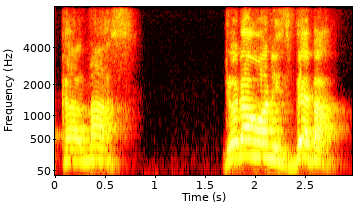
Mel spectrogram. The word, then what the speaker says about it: Weber: The other one is Vber. It's not is pronounced Vber not Weber.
